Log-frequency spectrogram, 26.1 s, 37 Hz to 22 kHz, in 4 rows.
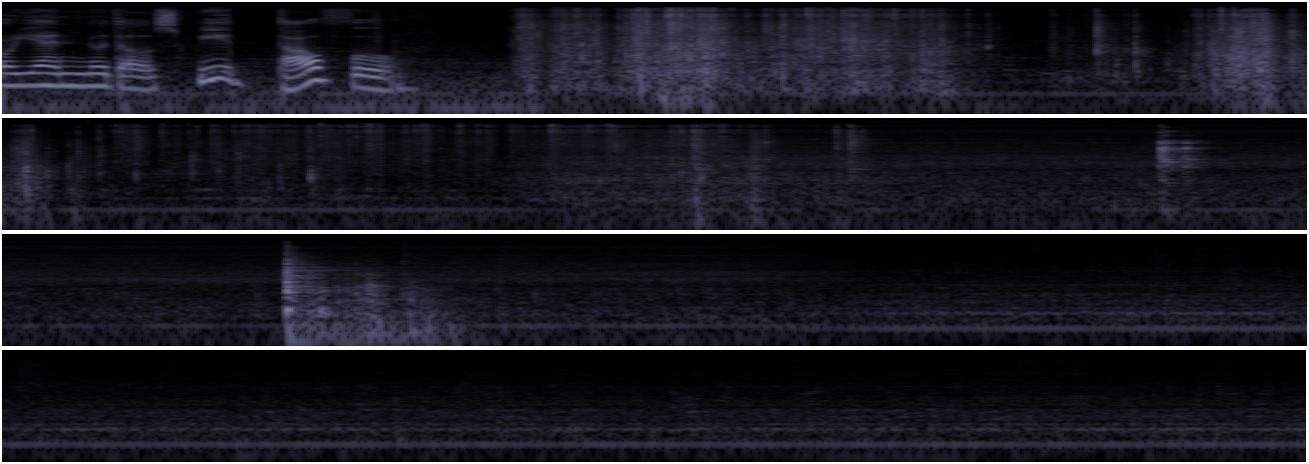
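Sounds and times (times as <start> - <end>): plastic bag crinkling: 2.5 - 10.4.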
